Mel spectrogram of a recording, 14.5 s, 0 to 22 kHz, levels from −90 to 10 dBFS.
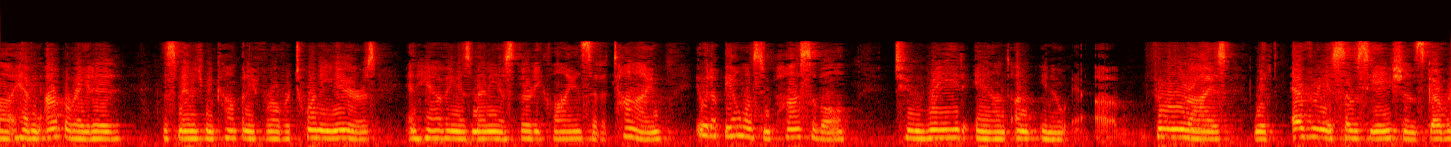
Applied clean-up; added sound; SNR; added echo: none; none; none; none.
